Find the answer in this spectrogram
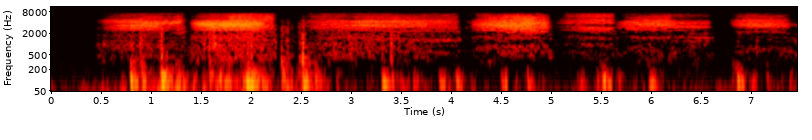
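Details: Barn owls recorded on 25 May 2023 at 01:51 at night, giving long, harsh, breathy hisses that overlap almost continuously, several birds seeming to call in turn, with soft low thumps and rustles underneath.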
